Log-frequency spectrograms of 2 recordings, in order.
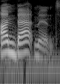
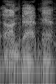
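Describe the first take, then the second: First: It is said in his normal voice. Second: It is said in a gruff Batman voice.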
